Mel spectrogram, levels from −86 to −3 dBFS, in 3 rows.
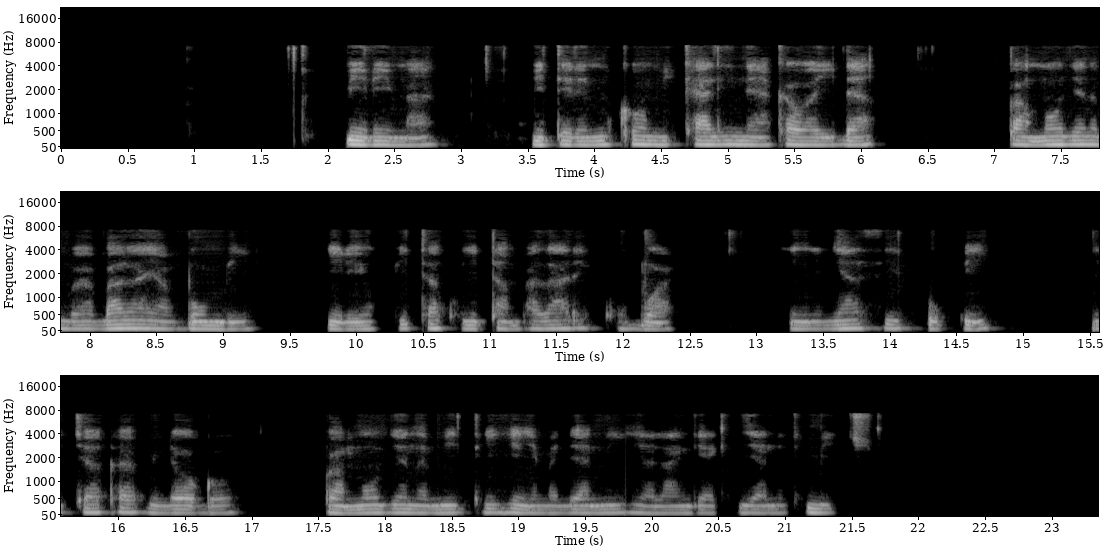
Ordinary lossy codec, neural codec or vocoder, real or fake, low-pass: MP3, 48 kbps; codec, 16 kHz in and 24 kHz out, 1 kbps, XY-Tokenizer; fake; 7.2 kHz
